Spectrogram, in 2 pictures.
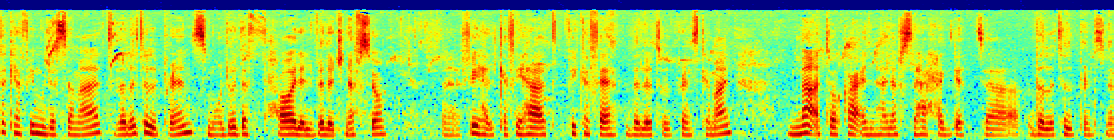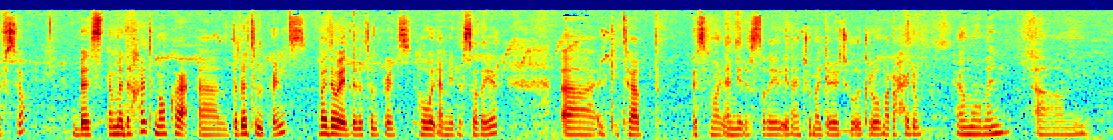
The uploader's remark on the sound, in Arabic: حلقة مسجلة في نامسان في مدينة سول محاطة بطبيعتها وبجانب طائر Heron.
